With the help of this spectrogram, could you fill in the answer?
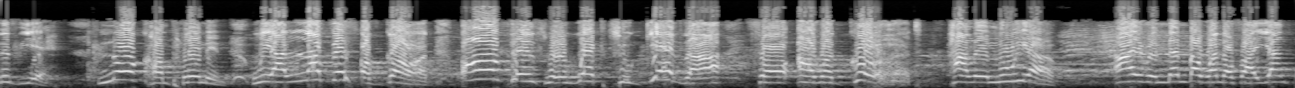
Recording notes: Preached at the First Love Center, Ayeduase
